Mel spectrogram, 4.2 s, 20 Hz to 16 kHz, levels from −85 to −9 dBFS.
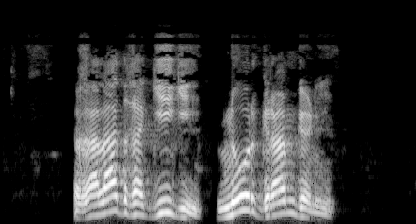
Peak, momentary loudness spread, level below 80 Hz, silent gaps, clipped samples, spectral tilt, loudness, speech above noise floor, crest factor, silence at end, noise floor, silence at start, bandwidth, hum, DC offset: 0 dBFS; 9 LU; -64 dBFS; none; under 0.1%; -5 dB/octave; -14 LUFS; 64 dB; 16 dB; 0.85 s; -77 dBFS; 0.75 s; 9.2 kHz; none; under 0.1%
